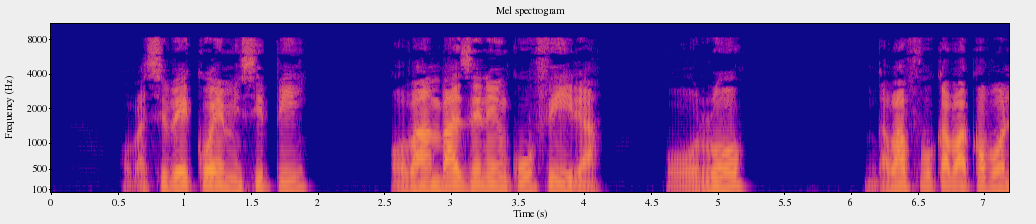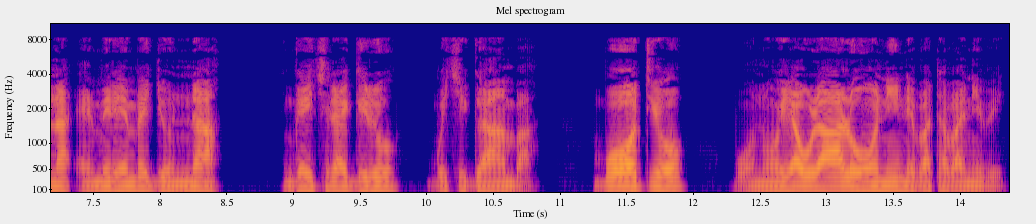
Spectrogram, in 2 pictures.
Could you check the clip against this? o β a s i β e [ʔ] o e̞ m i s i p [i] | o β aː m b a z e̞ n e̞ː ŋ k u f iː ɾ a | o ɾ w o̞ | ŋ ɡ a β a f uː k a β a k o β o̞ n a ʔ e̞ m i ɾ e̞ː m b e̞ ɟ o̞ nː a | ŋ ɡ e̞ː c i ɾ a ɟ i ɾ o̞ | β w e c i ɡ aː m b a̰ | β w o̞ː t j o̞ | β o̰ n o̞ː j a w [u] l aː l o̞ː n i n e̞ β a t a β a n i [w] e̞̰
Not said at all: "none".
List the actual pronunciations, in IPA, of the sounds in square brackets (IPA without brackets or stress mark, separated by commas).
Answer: k, i, u, β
